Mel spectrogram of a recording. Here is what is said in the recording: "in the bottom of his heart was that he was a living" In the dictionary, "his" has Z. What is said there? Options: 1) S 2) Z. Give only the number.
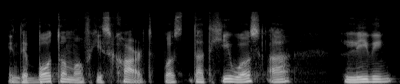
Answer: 1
